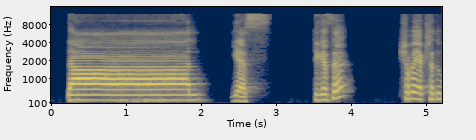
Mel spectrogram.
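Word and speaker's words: دال: এই যে দাল অক্ষরটা কোন জায়গাতে উচ্চারিত হবে? জিহ্বার আগা সামনের উপরে দুই দাঁতের গোড়ায় লাগিয়া। ডাল।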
